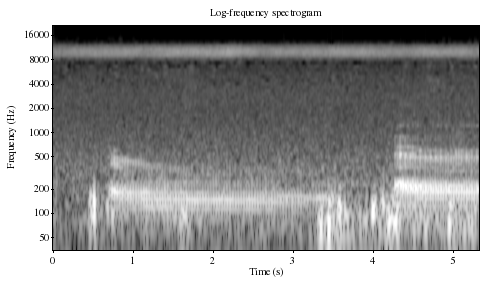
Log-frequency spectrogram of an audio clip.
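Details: Lions mating, the lioness in season, mating about every fifteen minutes; a long low drawn-out growl, then after a short gap a second louder, rougher growl.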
